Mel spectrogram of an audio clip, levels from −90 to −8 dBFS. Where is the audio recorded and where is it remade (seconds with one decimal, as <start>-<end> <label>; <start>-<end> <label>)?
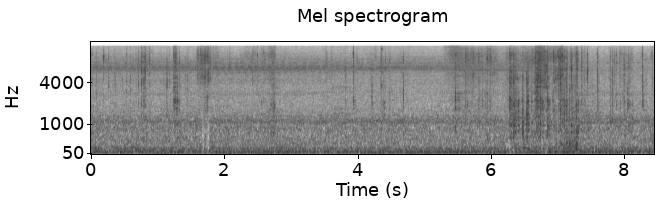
0.0-8.5 remade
